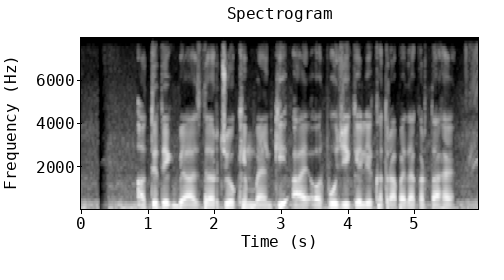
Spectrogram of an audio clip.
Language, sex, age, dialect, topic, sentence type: Hindi, male, 25-30, Kanauji Braj Bhasha, banking, statement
